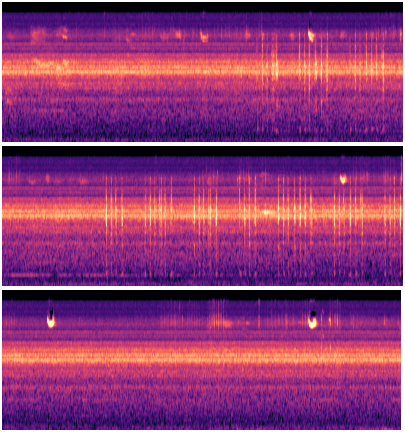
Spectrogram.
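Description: Small birds at a garden seed feeder: bursts of rapid clicks and taps through the middle, then two short, sharp high chirps later on, over a steady high-pitched drone.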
